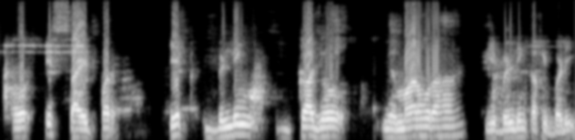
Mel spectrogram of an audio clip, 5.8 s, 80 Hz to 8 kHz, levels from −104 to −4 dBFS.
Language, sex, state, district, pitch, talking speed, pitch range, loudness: Hindi, male, Uttar Pradesh, Jyotiba Phule Nagar, 140 Hz, 175 wpm, 130-170 Hz, -17 LUFS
